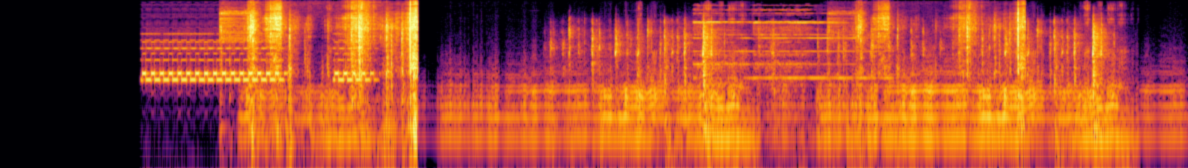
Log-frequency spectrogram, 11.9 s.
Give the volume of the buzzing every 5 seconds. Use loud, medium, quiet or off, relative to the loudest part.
medium, loud, loud.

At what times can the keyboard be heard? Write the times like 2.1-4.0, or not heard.
5.5-11.8.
